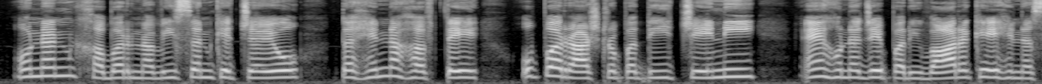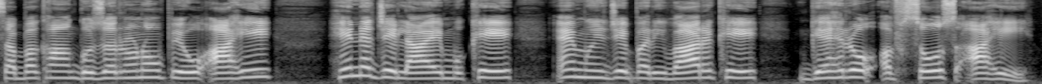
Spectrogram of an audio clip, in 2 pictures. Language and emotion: Sindhi, neutral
